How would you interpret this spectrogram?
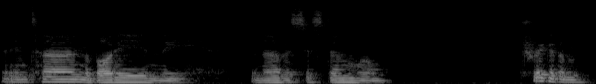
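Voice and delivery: calm, measured guidance with long pauses; guided meditation. Real, not acted. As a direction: ease them through each breath, unhurried and softening. Leads a breathing meditation.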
